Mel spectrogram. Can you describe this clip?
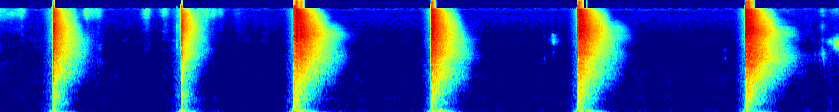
A whipping / spanking like sound.
Recorded with a Blue Yeti microphone.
